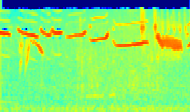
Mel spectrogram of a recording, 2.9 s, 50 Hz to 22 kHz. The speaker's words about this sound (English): A few times each year, the eastern paradise Waida puts on its party clothes. This small finch, found in East Africa, is just 5 inches long, with a black tail, brown back, and patterned face markings.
